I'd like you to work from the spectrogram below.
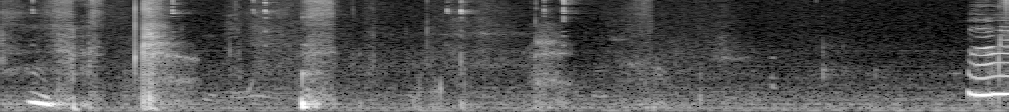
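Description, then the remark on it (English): A voice imitates a cat's meow: a brief, nasal, rising cry near the start, then a louder, drawn-out meow at the very end, with soft clicks and faint murmuring in between. “Meow.”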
